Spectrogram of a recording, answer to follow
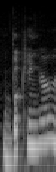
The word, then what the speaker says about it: Buchinger: Buchinger, I guess, is like the German way of saying it.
